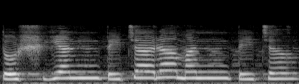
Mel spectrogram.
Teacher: ಕೊನೆಯ ಚರಣದಲ್ಲಿ ಗಮನಿಸಿ ಎಲ್ಲಾ ಅಕ್ಷರಗಳು ರಸ್ವ ಆದಕಾರಣ ಮಧ್ಯದಲ್ಲಿ ಯಾವುದೇ ಅಕ್ಷರದ ಮೇಲೆ ದೀರ್ಘಕಾಲದವರೆಗೂ ನಿಲ್ಲಬಾರದು ತುಷ್ಯಂತಿ ಚಿತಿ ಯಾವುದೇ ಅಕ್ಷರ ದೀರ್ಘ ಮಾಡಬಾರದು ತುಷ್ಯಂತಿಚ ರಮಂತಿಚ ಎಲ್ಲ ಅಕ್ಷರಗಳು ರಸ್ವ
